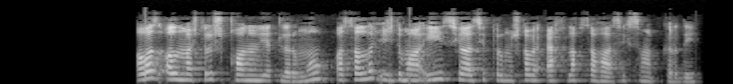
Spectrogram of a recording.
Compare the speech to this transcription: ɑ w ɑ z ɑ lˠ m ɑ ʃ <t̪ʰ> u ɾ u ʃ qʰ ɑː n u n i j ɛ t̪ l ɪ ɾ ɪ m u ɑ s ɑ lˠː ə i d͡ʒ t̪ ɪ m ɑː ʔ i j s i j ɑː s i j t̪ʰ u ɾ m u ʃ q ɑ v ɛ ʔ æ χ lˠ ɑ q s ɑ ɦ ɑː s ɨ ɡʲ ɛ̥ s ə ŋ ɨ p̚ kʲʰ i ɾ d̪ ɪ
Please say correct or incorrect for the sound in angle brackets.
incorrect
